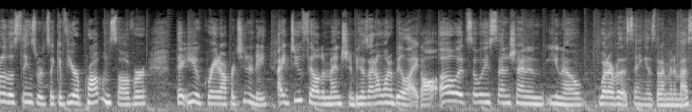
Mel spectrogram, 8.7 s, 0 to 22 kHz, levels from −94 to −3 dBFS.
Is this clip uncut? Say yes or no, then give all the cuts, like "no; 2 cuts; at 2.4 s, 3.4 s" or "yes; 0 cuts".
no; 2 cuts; at 3.4 s, 7.4 s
